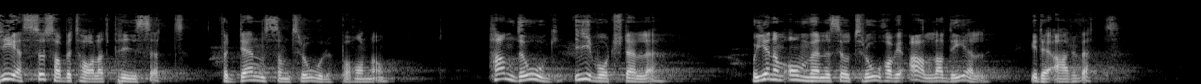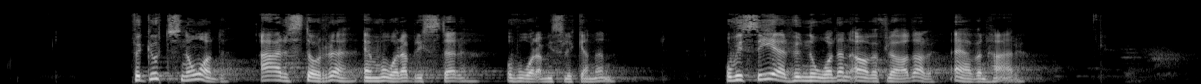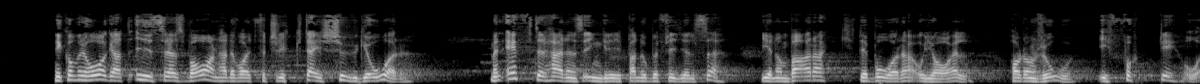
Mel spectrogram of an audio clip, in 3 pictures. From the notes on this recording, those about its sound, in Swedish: Inspelad i Roseniuskyrkan den 15 januari 2023.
